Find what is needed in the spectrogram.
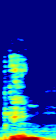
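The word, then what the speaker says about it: Pyun: uh I think his name is pin you pronounce it pin um it's by far my favorite film of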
